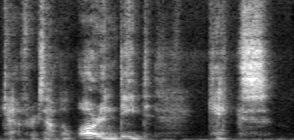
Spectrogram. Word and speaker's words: kex: K and an e kicks so if kicks really is as I have always believed pronounced with a hard K it's an exception to the rule that I have found who knew so the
